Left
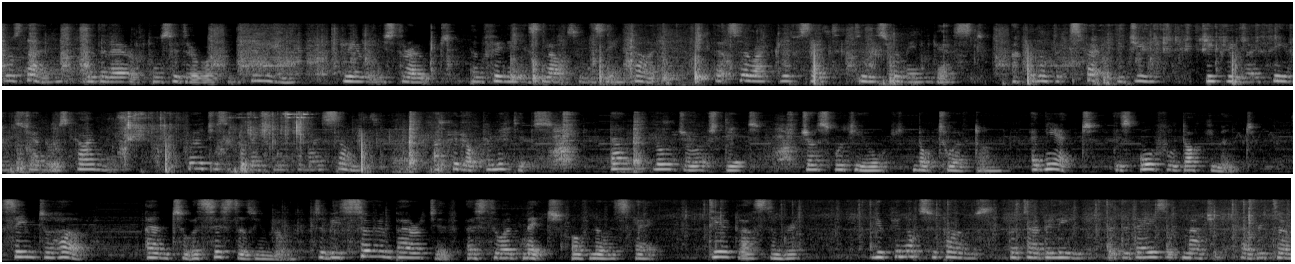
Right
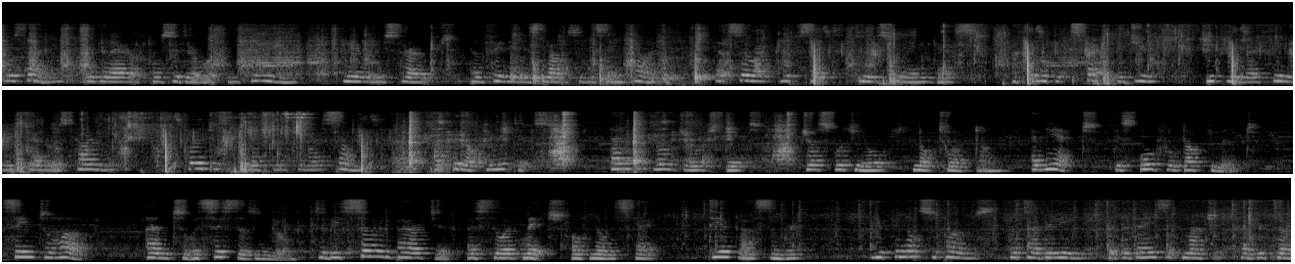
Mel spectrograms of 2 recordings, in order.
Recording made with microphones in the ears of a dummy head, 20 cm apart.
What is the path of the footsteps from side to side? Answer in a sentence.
In this clip you hear the footsteps go right and come back.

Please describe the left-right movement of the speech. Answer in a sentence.
In this clip you hear the speech stay in one place.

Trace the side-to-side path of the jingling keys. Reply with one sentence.
In this clip you hear the jingling keys travel towards the right.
